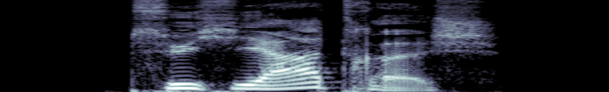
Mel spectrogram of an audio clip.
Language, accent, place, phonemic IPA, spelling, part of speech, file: German, Germany, Berlin, /psyˈçi̯aːtrɪʃ/, psychiatrisch, adjective, De-psychiatrisch.ogg
- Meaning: psychiatric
